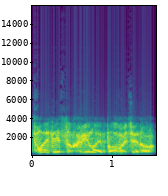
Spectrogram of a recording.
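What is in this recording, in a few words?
Serbian right wing mood med; War Thunder; speech srb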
